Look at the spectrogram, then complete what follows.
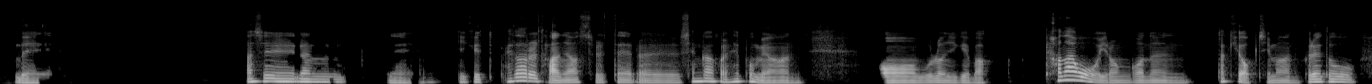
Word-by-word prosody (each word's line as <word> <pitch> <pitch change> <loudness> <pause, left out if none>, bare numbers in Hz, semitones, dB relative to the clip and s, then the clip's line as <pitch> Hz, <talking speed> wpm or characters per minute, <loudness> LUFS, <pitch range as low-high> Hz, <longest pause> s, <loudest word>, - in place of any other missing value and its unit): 네. 85 -2 0 2.1
사실은 130 -4 +2 0.4
네. 80 -3 -4 0.5
이게 115 -1 -2 0.3
회사를 155 +1 +4
다녔을 100 -2 +1
때를 95 -2 -2
생각을 135 0 0
해 130 - +2
보면 85 - -1 0.8
어 90 0 +4
물론 95 +2 0
이게 85 0 -3
막 80 -1 -5 0.5
편하고 185 - +5
이런 90 0 -2
거는 90 -2 -4 0.2
딱히 - - -1
없지만 90 -1 -2
그래도 120 -2 +2
95 Hz, 185 characters per minute, -25 LUFS, 90-130 Hz, 2.1 s, 편하고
